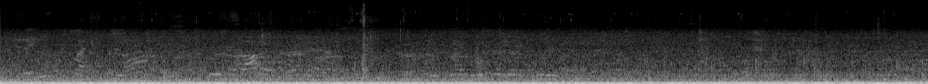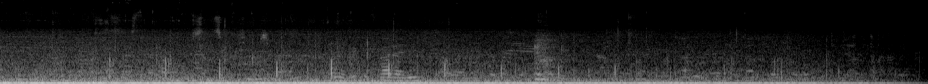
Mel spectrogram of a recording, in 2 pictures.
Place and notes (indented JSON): {
  "title": "Düsseldorf, Altstadt, Bolkerstrasse - düsseldorf, altstadt, bolkerstrasse",
  "date": "2009-01-12 16:24:00",
  "description": "Mittags in der Fussgängerzone der Düsseldorfer Altstadt, Baulärm, im Hintergrund eine Strassenbahn in der Kurve, Passanten\nsoundmap nrw - topographic field recordings, listen to the people",
  "latitude": "51.23",
  "longitude": "6.77",
  "altitude": "42",
  "timezone": "Europe/Berlin"
}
